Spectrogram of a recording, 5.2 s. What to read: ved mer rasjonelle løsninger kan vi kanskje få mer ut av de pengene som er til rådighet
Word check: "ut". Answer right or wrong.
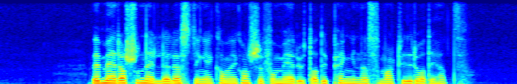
right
